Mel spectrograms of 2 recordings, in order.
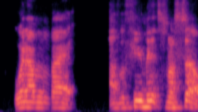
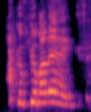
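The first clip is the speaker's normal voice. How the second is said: Eddie Murphy impression; 11 semitones higher than usual. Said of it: "did he do the Eddie Murphy one".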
